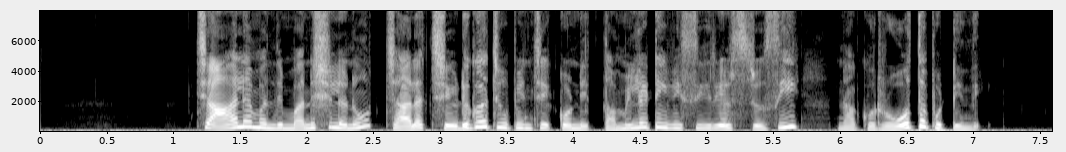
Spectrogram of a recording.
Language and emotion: Telugu, disgusted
